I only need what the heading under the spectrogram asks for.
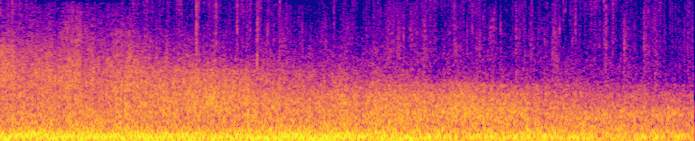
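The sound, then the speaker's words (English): A building explodes in a sustained, loud, deep rumbling roar that covers the whole stretch of about five seconds at a fairly even level, easing slightly toward the end, with no voices. “The IRS building explodes.”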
